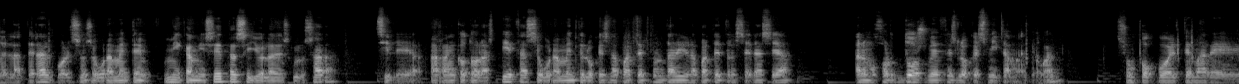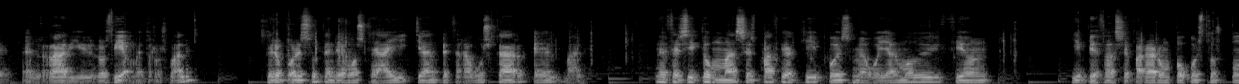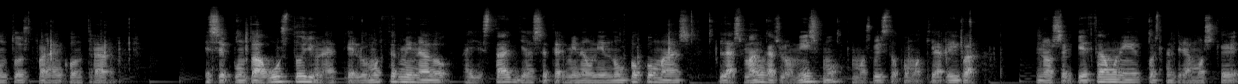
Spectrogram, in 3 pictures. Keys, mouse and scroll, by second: 2.2 scroll up 1, 11.9 shift+Left, 13.1-14.7 scroll down 3, 13.5 space, 14.7-16.3 middle drag, 15.3 space, 15.8 shift+Left, 17.2 click, 18.2 z, 18.6 1, 19.0-20.0 scroll up 1, 20.0 Tab, 20.0 scroll up 2, 20.5 1, 21.6 click, 22.4 g, 23.4 click, 23.8 g, 24.7 click, 25.1 g, 26.0 Tab, 26.6-27.1 scroll down 4, 26.9 middle click, 27.2 z, 27.8 scroll up 4, 28.2 middle click, 28.4 space, 31.1 space, 31.3 scroll down 2, 31.6 shift+middle drag, 32.0-32.4 middle drag, 32.8-34.2 middle drag, 34.4 shift+Left, 35.3 middle click.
